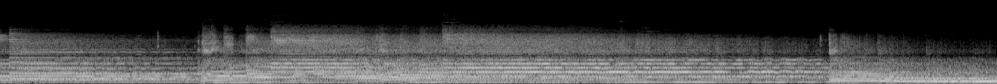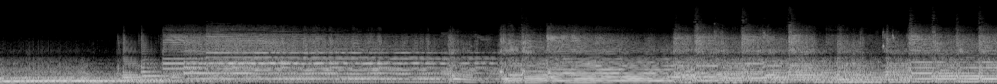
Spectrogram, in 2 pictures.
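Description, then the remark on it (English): A Stratocaster electric guitar fitted with a Vega Trem tremolo bridge, played loud and heavily effected with distortion and echo, its sustained chords swooping down and back up in pitch in whammy-style dives, no voices. “I'm using the Strat that has the Vega Trem.”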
